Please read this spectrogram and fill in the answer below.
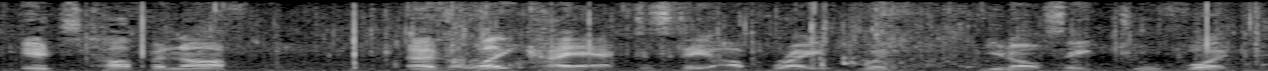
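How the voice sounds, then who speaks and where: Noticeable background noise accompanies a man talking at a moderate pace. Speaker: outdoor adventure vlogger. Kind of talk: casual vlog narration. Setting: outdoors, kayaking in rain. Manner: loud.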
